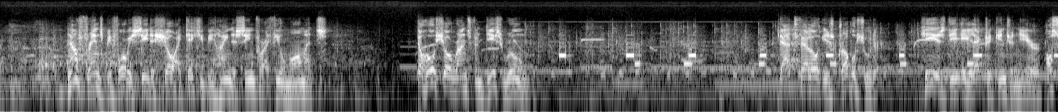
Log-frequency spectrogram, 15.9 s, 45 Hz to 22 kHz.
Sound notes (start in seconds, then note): 7.8 computers beeping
